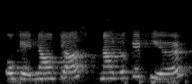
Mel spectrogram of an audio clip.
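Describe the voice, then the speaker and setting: A woman's voice: high voice, moderate pace, highs cut off. A woman teaching a biology lesson in an online class, patient and repetitive, stopping to correct pronunciation and calling on students. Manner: patient, repeats key points, addresses students as "beta". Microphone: video call. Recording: echoey room, faint background noise.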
